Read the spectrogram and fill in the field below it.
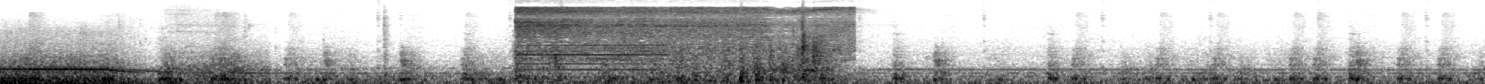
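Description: A bus engine idles steadily.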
